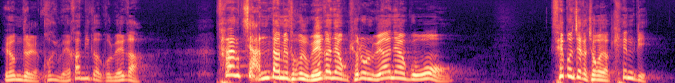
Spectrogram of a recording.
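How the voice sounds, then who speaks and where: Middle-aged male guest preacher, high voice with big swings, jokey and animated, shifts between loud bursts and quiet asides. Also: quick pace. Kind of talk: animated Friday prayer sermon.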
